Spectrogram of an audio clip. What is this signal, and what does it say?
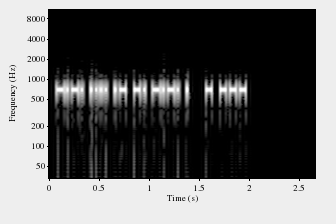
Morse code, heard as a keyed tone, about 60 wpm, 700 Hz. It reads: CHANCE TO
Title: Speed-Racing - Sets of 3 Words 50wpm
